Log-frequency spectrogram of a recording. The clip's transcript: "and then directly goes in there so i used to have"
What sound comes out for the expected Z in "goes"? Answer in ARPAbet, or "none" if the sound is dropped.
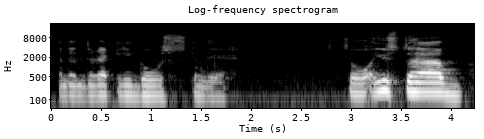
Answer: S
